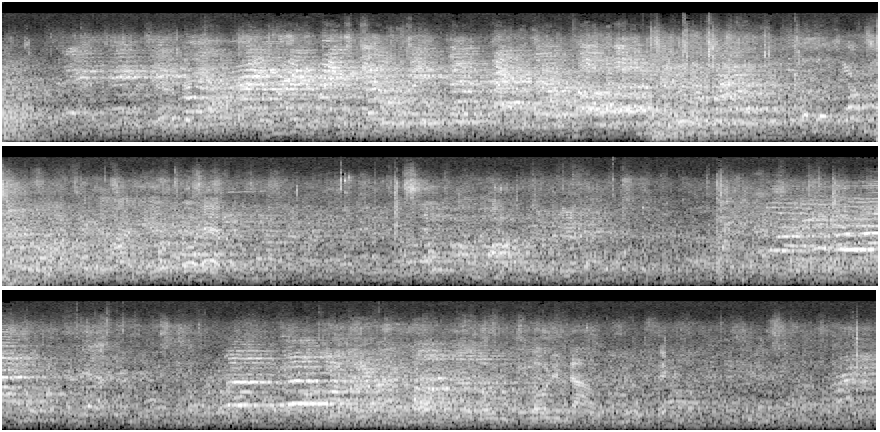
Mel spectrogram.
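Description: A crowd of spectators shouts and cheers loudly in an echoing gym.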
